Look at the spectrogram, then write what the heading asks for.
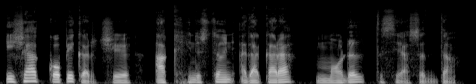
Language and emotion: Kashmiri, neutral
